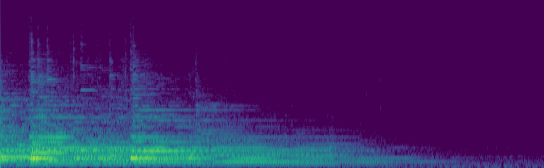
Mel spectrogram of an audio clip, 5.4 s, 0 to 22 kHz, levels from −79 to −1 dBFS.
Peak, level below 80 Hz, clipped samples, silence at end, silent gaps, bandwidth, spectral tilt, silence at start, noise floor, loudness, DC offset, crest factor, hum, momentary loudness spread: -8 dBFS; -62 dBFS; under 0.1%; 1.7 s; none; 8.6 kHz; -9 dB/octave; 0 s; -63 dBFS; -25 LUFS; under 0.1%; 20 dB; none; 20 LU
